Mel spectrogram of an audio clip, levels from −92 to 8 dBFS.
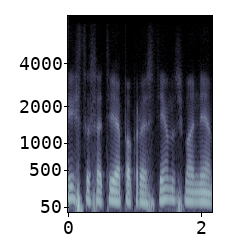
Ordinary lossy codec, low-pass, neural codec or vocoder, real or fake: AAC, 48 kbps; 7.2 kHz; codec, 24 kHz, 0.9 kbps, WavTokenizer, large speech release; fake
